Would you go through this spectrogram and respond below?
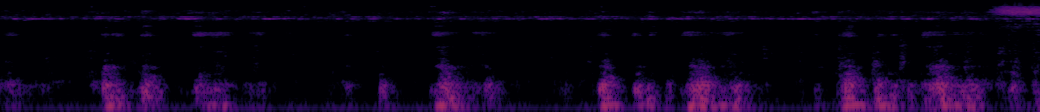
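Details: Boxer dog, a female heavy sleeper, snoring loudly while asleep and dreaming indoors, caught on a mobile phone: low rasping snores in bursts every second or two, with a faint steady hum behind.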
